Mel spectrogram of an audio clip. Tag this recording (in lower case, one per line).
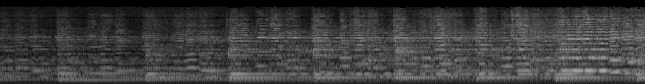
fiddle
music
musical instrument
